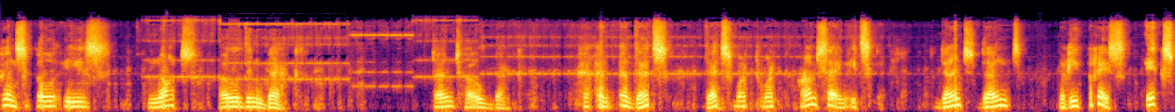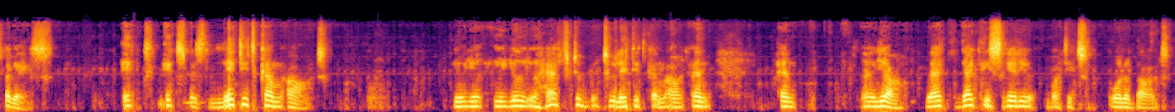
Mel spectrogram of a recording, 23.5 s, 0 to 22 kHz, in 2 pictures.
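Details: Stuttering in an adult man who has stuttered since about age 3 or 4 and now uses the passive airflow technique; he reports being fairly fluent, so stuttering here may be mild or not heard.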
